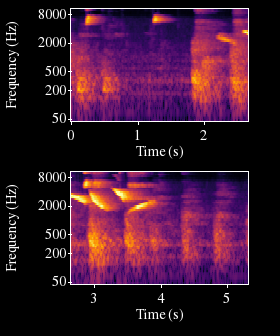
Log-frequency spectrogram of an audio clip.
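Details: Green-winged saltator at Pedra Azul in a song dispute with a free bird: a loud burst of clear, downslurred whistles mid-clip, with high thin chirps and a steady series of dull broadband pulses throughout.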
